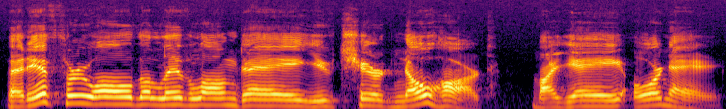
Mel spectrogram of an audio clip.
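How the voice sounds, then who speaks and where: A man reciting poems for a reader's theater in a measured, expressive storytelling way. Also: on the high side, highs cut off. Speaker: poetry reader.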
